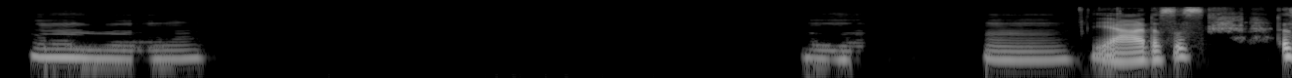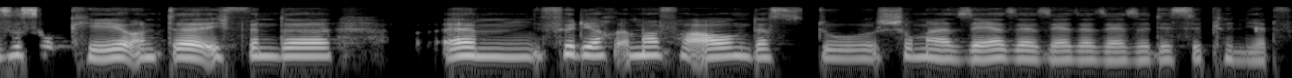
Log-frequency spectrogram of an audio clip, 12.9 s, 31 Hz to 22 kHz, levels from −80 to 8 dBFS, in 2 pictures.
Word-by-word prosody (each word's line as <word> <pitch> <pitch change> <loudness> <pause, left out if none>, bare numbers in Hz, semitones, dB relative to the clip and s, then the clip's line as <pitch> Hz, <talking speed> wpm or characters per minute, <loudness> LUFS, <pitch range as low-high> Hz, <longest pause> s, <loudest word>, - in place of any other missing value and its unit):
Mhm. 165 -2 -14 3.0
Mhm, 160 -3 -18 0.6
mhm, 150 -1 -15
ja, 135 +2 +1
das 150 0 -2
ist 195 -1 +1 0.3
das 195 +2 +2
ist 220 +1 +6
okay 180 -5 -1
und, 185 +1 -1
äh, 180 -2 +7
ich 195 - -1
finde, 200 0 +1 0.5
ähm, 195 -1 +2
führe 235 +3 0
dir 215 -1 +3
auch 220 - -9
immer 215 +1 +1
vor - - +2
Augen, 200 +2 +3
dass 185 0 -4
du 165 0 -8
schon 190 +2 -2
mal 165 -3 -2
sehr, 160 +3 0
sehr, 165 -1 -3
sehr, 150 +1 -4
sehr, 150 -1 -6
sehr 145 0 -5
sehr 150 +1 -8
diszipliniert 150 -1 -7
170 Hz, 145 wpm, -23 LUFS, 155-195 Hz, 3.0 s, äh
